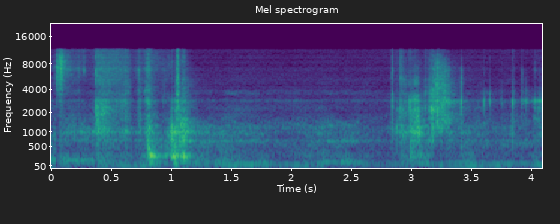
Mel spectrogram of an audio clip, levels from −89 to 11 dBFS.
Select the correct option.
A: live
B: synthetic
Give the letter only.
B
